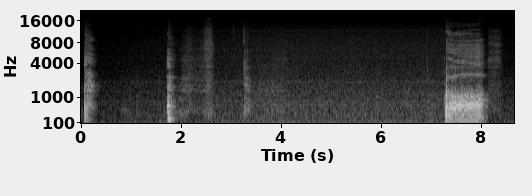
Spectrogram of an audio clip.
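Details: Three short sharp coughs, then a longer harsh throat-clearing burst, in a quiet room: irritant coughing after snorting pepper.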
